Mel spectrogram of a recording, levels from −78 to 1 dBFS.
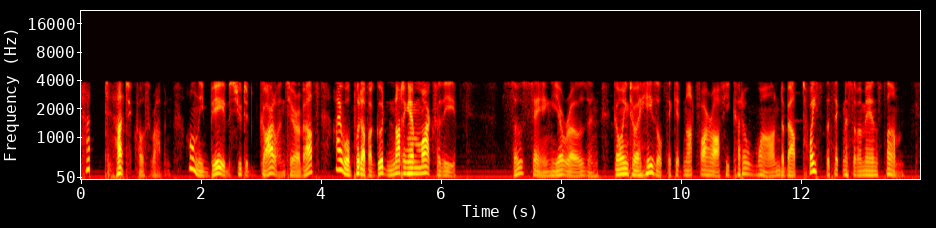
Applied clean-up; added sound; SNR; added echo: none; none; none; none.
